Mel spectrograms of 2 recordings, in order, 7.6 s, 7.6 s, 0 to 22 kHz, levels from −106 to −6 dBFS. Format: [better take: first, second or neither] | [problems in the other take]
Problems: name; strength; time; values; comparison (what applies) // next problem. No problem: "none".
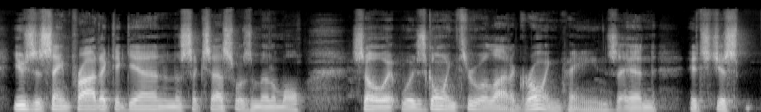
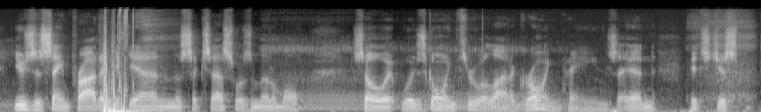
first | hiss; loud; throughout; 5 dB below the speech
